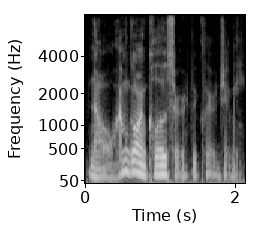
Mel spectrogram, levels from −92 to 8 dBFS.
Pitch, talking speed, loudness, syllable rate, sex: 110 Hz, 170 wpm, -17 LUFS, 5.0 syllables/s, male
